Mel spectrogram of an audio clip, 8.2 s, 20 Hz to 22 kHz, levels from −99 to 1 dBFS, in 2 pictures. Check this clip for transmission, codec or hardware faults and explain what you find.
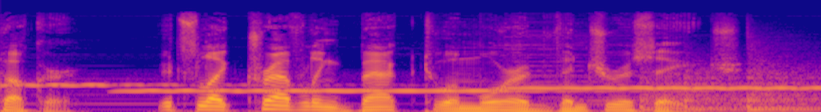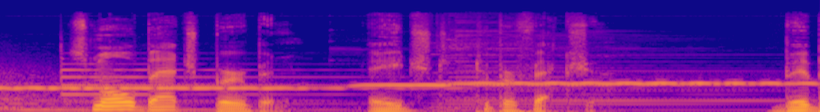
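No faults found; nothing audible warrants further investigation.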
